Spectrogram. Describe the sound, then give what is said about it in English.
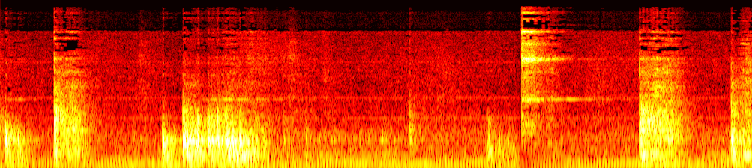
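Cucumber, tomato and cubed goat cheese are arranged in a bowl, producing a series of clinks and knocks of dishes and utensils, some sharp and some muffled, separated by short pauses. “Now we put all this in a bowl. And it's done. Simple as that. Arrange it in a bowl.”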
